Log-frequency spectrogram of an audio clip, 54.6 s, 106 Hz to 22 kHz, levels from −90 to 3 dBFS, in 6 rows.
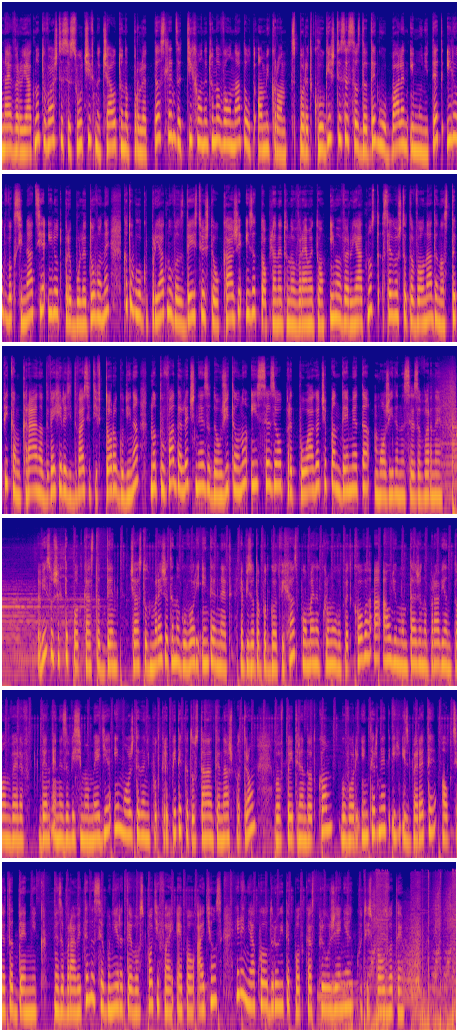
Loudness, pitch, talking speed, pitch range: -21 LUFS, 215 Hz, 135 wpm, 195-245 Hz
